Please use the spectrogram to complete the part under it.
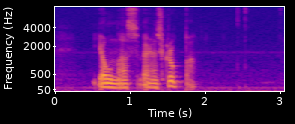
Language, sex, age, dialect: Faroese, male, 15-35, Suðurstreymoy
